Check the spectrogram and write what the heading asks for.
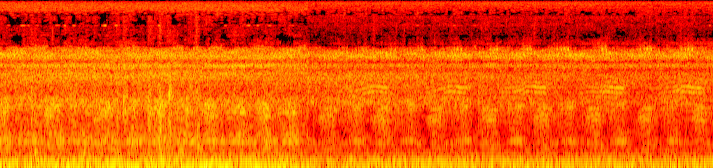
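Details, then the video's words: Frogs croaking along a river, a dense chorus of rapid pulsed croaks repeating about four per second over a steady hiss, with a thin high insect-like trill running throughout. "Croaking frogs"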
